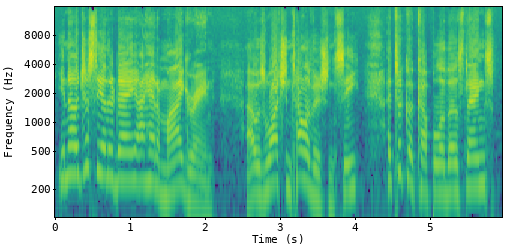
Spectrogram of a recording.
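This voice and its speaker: A woman's voice: medium pitch, animated, a little fast, dry recording, voice pushed up, close to an everyday voice. A man voicing a nosy, rambling old woman who chatters and cackles, tacking "though" onto her sentences. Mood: gossipy.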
